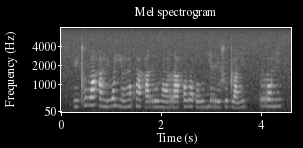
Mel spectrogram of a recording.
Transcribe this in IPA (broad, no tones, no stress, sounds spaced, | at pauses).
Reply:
y tʼ u β ɑ h ɑ ŋ y β ɔ vʲ ɔ ŋ ɔ̃ χʷ ɑ̃ h ɑ r u ð ɔ̃ r ɑ h ɔ ð ɔ ʔ ʊ β ɨ bʲ ɑ r y sʷ a tʷ ɑ n i | r ɔ n i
